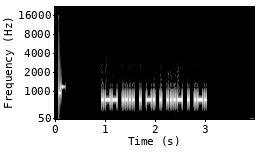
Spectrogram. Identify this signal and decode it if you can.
Morse code, heard as a keyed tone, about 34 wpm, 700 Hz. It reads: WHENEVER
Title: Sentences from Top 1200 Words - New Word Drill - 35wpm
